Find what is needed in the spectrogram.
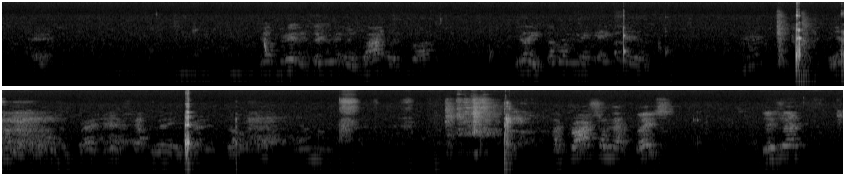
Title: Hiccup Video . at last. 😂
